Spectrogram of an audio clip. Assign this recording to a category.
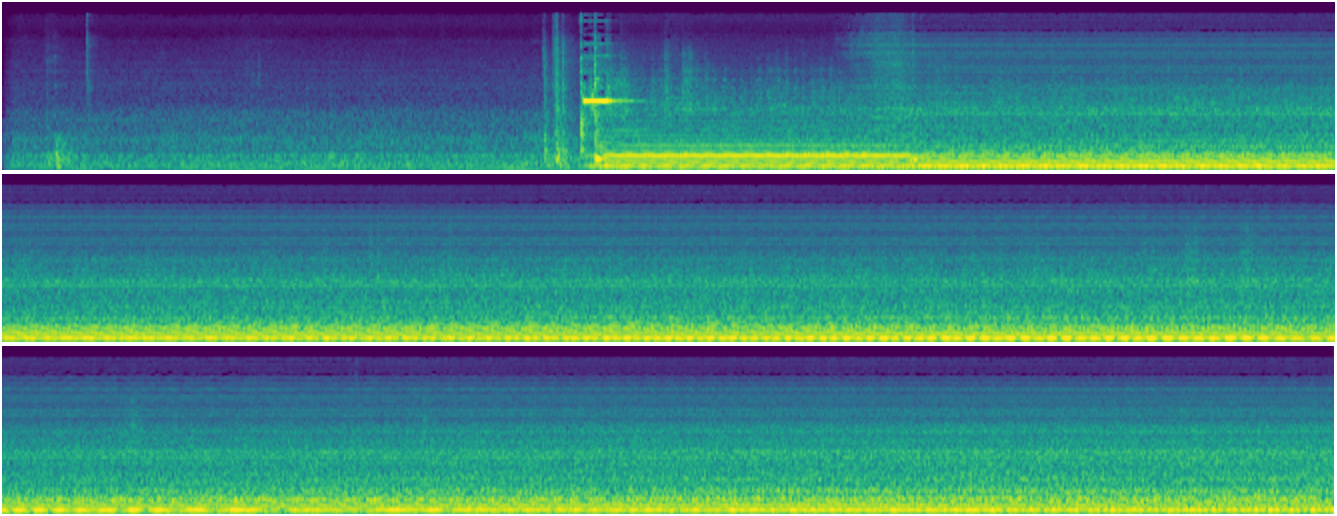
Sound effects > Objects / House appliances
